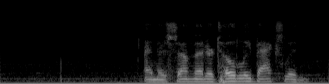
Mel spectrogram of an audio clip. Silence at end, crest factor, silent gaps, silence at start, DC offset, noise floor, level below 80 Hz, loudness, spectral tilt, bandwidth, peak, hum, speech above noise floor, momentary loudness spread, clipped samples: 0.05 s; 20 dB; none; 0 s; 1%; -58 dBFS; -60 dBFS; -35 LUFS; -6.5 dB/octave; 8.4 kHz; -18 dBFS; none; 23 dB; 9 LU; under 0.1%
